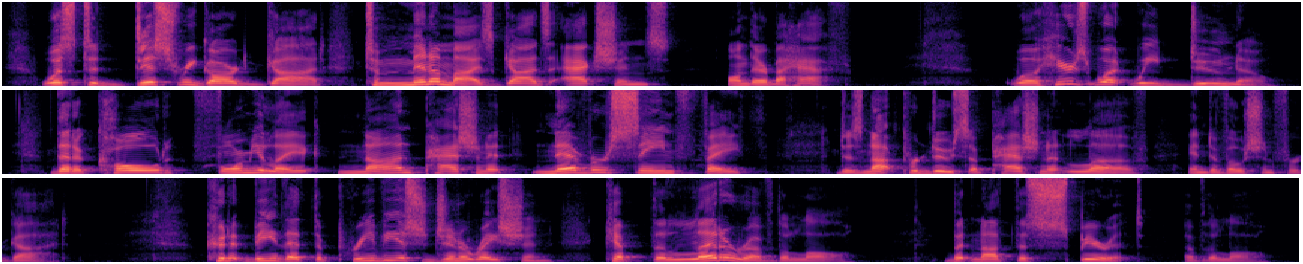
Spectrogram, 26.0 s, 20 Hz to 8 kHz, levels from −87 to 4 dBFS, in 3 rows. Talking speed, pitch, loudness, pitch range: 130 wpm, 165 Hz, -27 LUFS, 130-195 Hz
